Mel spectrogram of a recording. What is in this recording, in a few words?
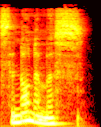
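"synonymous", British English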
